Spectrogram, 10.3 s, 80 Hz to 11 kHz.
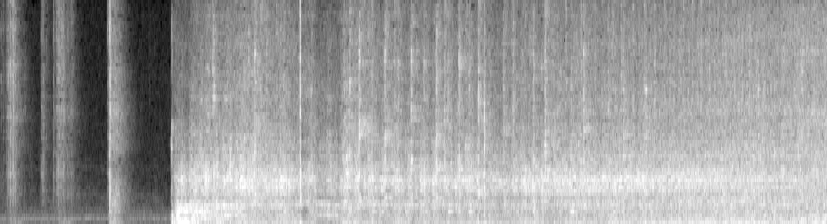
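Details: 1941 Plymouth Special Deluxe flathead barn find after freeing stuck valves: a few short cranking bursts, catches near two seconds and settles into a steady, even idle.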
